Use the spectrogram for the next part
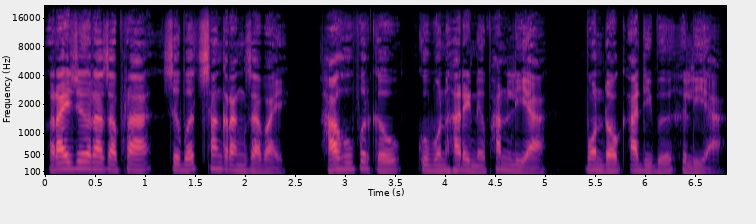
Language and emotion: Bodo, neutral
